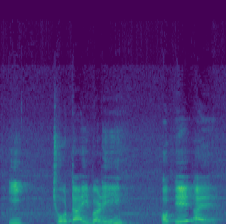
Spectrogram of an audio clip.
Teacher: अग्र स्वर नाम से पता चल रहा है कि इसको उच्चारण करने में जीभ का आगे वाला भाग प्रयुक्त होता है।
